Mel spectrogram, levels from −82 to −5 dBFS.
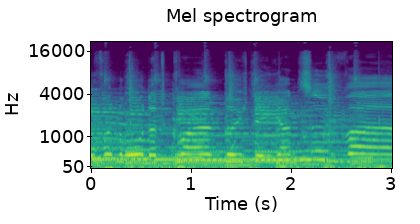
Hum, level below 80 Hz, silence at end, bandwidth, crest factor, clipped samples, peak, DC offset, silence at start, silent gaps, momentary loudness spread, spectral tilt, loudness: none; -28 dBFS; 0 s; 16.5 kHz; 12 dB; under 0.1%; -4 dBFS; under 0.1%; 0 s; none; 3 LU; -6.5 dB/octave; -17 LUFS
